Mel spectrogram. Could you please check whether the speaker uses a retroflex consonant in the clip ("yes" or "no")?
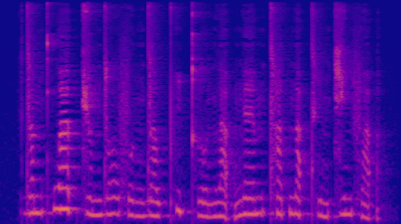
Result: no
